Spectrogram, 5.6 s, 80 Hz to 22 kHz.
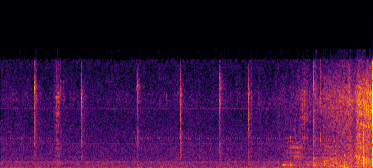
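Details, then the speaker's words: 2008 Saab V6 turbo with code P0203 and a cylinder 3 misfire: key on, cylinder 5's injector control wire grounded by hand gives crisp, normal clicks as a known-good reference. Cylinder 3's injector driver in the engine computer proved dead. "so cylinder number five if I ground it out look at the scope you hear a click very good let's do number three"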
